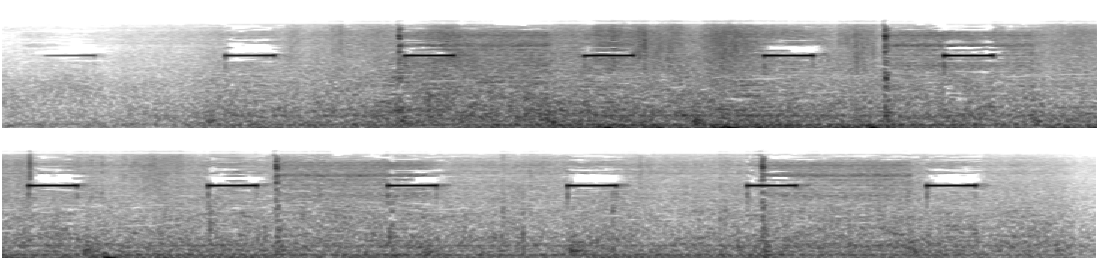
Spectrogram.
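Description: Hospital heart monitor beeping at a steady pulse, one short high beep a little more than once a second, each beep marking a heartbeat, over steady background noise.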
